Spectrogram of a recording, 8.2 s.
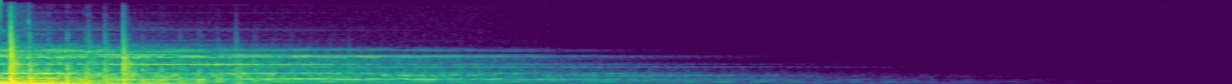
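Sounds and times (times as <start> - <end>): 
documentary promo: 0.0 - 3.3.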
